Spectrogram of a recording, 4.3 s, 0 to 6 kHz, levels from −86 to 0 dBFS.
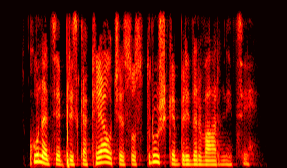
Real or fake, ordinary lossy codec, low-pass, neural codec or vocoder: real; none; 5.4 kHz; none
